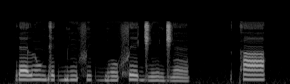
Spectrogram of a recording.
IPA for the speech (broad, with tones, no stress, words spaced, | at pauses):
ɾɛ˧lũ˧ ɡe˨ɡ͡bĩ˨fi˨ ɡ͡bũ˨ fe˧d͡ʒĩ˨d͡ʒɛ̃˨ | ka˧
